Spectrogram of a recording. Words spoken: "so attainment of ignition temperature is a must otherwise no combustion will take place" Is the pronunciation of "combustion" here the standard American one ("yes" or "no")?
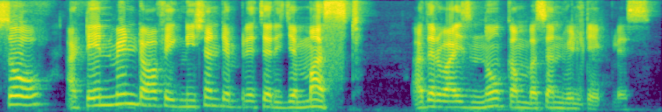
no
